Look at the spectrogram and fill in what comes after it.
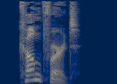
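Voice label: "comfort", American English, male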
